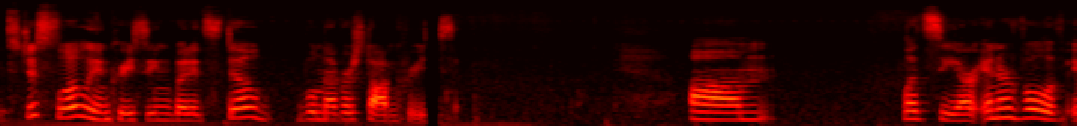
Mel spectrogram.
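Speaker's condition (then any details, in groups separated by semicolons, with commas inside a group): No condition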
